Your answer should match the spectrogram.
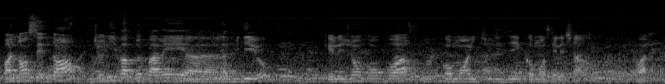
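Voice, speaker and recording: Man, moderator, brief handovers, distant, echoey hall, loud crowd. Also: mid-range voice, fairly quick. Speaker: press conference moderator. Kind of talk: moderating a press conference.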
